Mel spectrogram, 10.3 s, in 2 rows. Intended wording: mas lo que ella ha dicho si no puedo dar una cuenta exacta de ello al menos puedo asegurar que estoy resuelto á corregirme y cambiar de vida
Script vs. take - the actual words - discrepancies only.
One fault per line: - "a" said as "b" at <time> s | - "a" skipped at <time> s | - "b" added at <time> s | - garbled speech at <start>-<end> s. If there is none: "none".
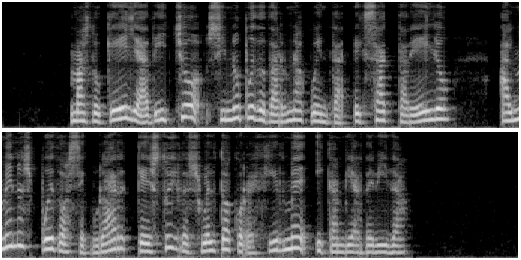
none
